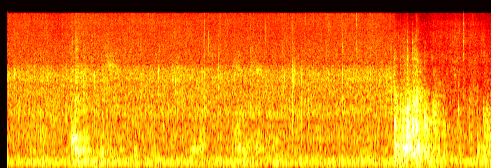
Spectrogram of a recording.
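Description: Sauce bubbles and sizzles in a pan.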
